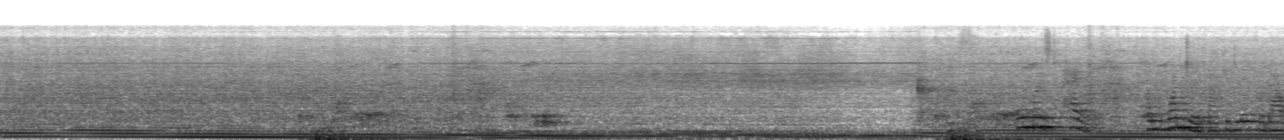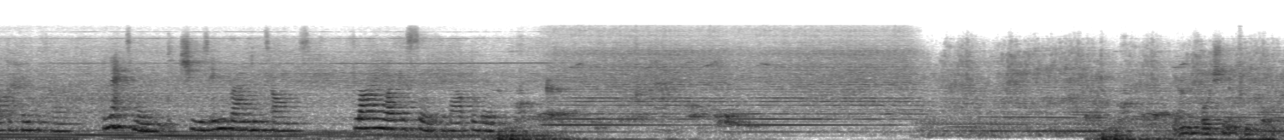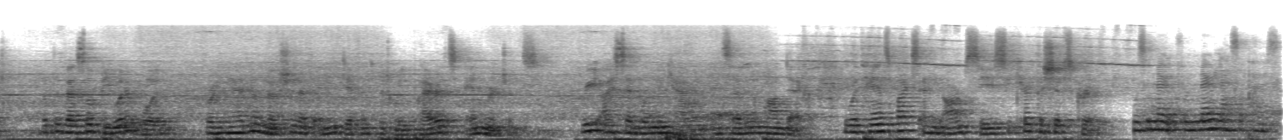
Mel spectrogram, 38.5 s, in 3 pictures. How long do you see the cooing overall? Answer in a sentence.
You can hear the cooing for 11 seconds altogether.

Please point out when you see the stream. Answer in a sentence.
The stream can't be heard in this clip.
